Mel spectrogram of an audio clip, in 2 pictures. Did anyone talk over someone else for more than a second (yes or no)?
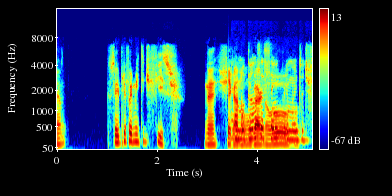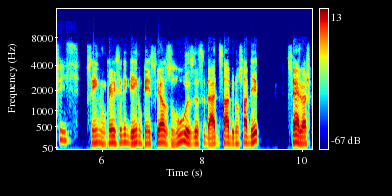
yes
